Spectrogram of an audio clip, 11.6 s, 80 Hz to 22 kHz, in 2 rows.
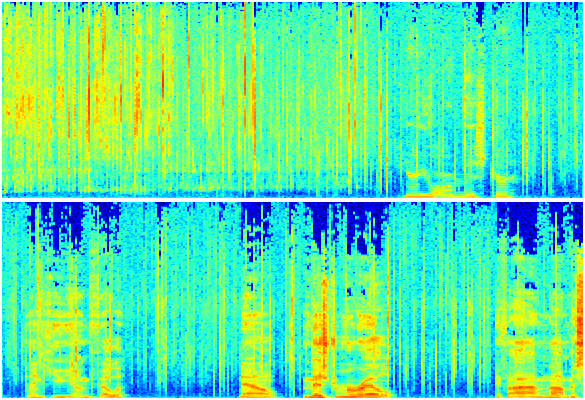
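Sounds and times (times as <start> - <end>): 
hot coffee pouring into a cup: 0.0 - 6.0
speech: 4.0 - 5.2, 6.0 - 7.2, 8.2 - 9.8, 10.8 - 11.6.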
